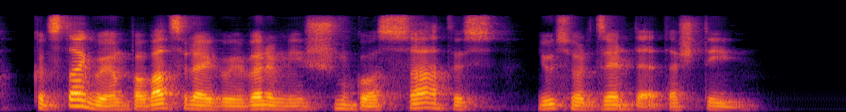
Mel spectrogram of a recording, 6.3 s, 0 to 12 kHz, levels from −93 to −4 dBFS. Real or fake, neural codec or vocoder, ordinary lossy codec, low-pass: fake; codec, 16 kHz, about 1 kbps, DyCAST, with the encoder's durations; AAC, 64 kbps; 7.2 kHz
